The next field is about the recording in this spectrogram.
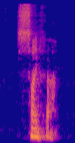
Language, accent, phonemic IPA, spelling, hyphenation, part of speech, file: English, Southern England, /ˈsaɪfə/, cipher, ci‧pher, noun / verb, LL-Q1860 (eng)-cipher.wav
- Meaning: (noun) 1. A numeric character 2. Any text character 3. A combination or interweaving of letters, as the initials of a name 4. A method of transforming a text in order to conceal its meaning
